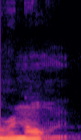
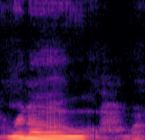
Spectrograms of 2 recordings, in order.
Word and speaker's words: Renault: And uh I basically did the a metallic version of the Renault. I call it Renault. It's think I think it's actually pronounced Renault. Um why they would put a L in there.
